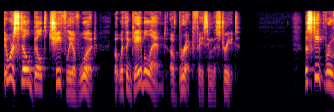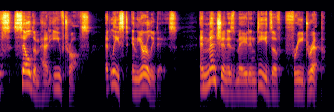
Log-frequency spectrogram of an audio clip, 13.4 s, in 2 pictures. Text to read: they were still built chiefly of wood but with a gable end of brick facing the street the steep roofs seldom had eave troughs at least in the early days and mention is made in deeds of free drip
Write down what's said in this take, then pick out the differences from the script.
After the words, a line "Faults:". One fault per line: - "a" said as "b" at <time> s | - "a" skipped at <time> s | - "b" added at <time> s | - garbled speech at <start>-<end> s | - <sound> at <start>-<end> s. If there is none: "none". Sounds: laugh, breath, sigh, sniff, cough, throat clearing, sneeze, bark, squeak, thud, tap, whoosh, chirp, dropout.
they were still built chiefly of wood but with a gable end of brick facing the street the steep roofs seldom had eave troughs at least in the early days and mention is made in deeds of free drip
Faults:
none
